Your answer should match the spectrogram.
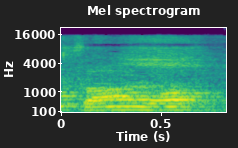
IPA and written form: ˈfɑːr ˋɒf (far off)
